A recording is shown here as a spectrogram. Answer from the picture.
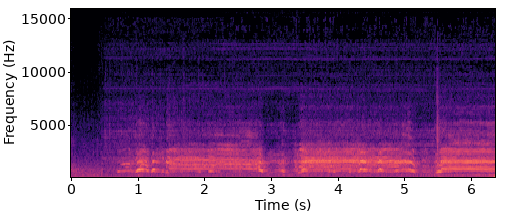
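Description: Recorded sound effects played through a model train layout's speakers: three long, high-pitched cries, like screaming.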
